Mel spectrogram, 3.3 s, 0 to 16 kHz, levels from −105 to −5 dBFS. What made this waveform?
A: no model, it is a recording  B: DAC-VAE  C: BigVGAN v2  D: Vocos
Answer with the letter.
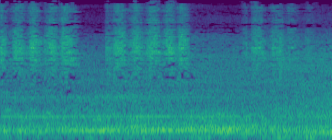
A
